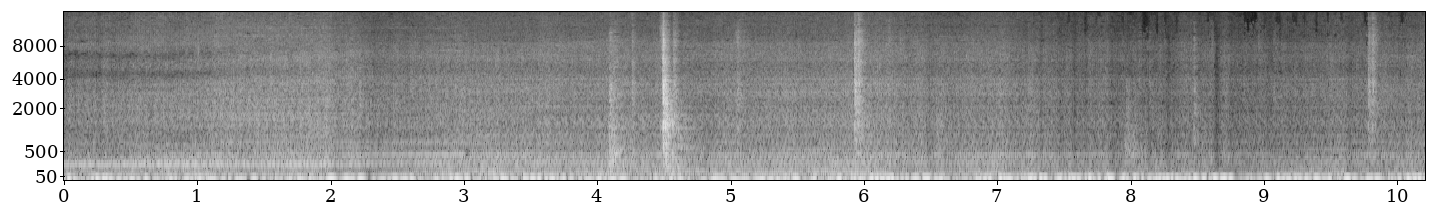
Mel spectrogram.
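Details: 2020 Mustang 2150RT skid steer, 72 HP Yanmar diesel, 2,351 hours: deep, steady diesel rumble at idle with a few sharp clanks from the machine itself, running evenly without misses; normal idle.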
